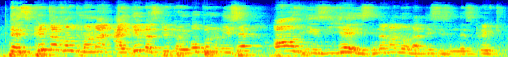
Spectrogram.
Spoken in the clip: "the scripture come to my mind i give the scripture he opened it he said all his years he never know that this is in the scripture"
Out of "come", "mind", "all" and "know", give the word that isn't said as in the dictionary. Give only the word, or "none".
none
